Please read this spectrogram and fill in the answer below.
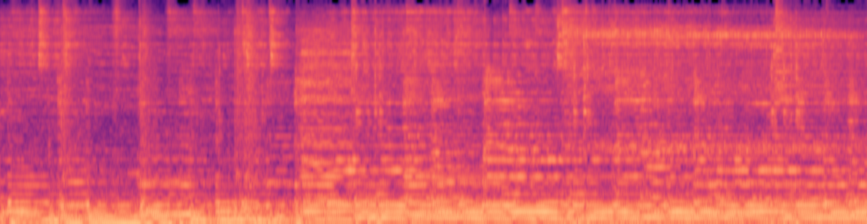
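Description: Live rock band playing an instrumental passage: electric guitar over bass and drums. A bright high shimmer joins a little past halfway.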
